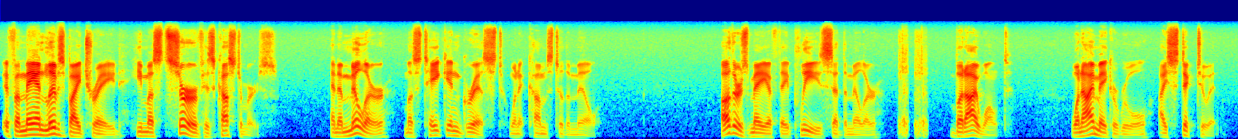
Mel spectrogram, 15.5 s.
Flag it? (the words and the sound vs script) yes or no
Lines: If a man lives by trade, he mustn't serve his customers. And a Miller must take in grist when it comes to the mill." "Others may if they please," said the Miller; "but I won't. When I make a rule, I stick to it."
yes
